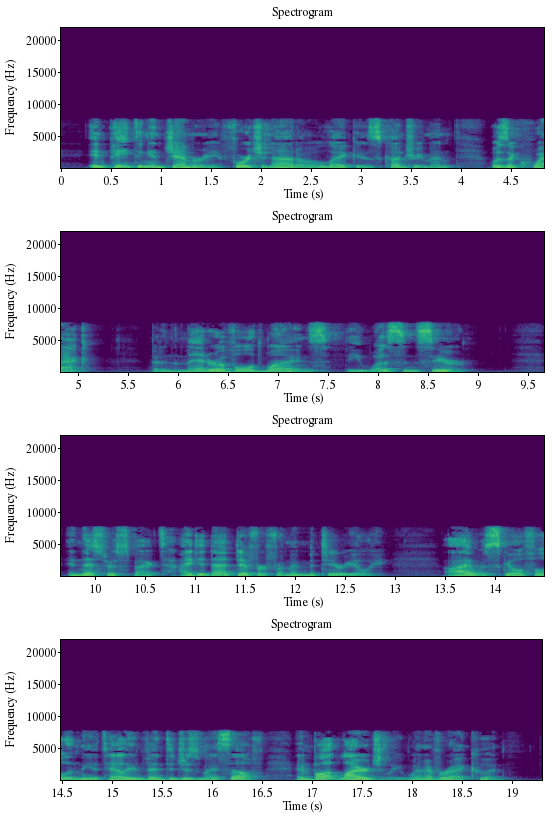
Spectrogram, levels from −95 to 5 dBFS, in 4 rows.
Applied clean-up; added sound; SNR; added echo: none; none; none; none.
